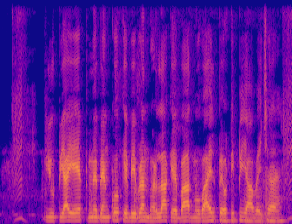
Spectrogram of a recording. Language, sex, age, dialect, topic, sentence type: Maithili, male, 18-24, Angika, banking, statement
